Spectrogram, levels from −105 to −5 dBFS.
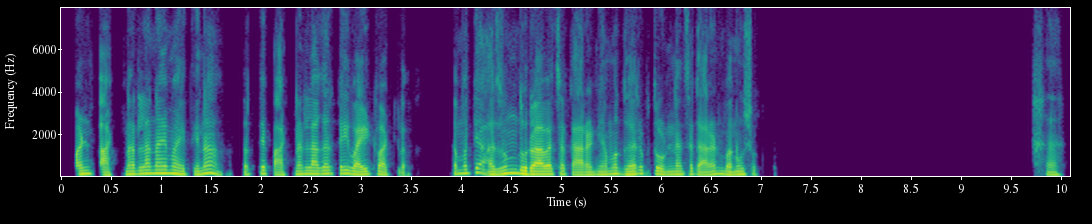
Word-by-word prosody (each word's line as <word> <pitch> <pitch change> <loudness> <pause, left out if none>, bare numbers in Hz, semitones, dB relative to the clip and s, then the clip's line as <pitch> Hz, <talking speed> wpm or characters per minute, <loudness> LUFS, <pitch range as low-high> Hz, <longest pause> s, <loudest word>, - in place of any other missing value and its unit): पण 140 +2 +2
पार्टनरला 140 +7 0
नाही 170 0 +3
माहिती 135 -6 +1
ना, 175 +5 +2 0.3
तर 125 - -4
ते 155 - 0
पार्टनरला 135 +5 -1
अगर 150 +2 0
काही 160 0 0
वाईट 130 0 +1
वाटलं, 120 -2 -3 0.5
तर - - -3
मग 170 +2 -1
ते 210 - -2
अजून 160 +1 +2
दुराव्याचं 135 -3 +4
कारण, 115 +1 0
या 125 - 0
मग 145 +2 -1
घर 130 +4 +2
तोडण्याचं 130 -1 -1
कारण 130 +3 -1
बनू 125 +1 +1
शकत. 130 - -12 2.6
हां. 110 -1 -7
135 Hz, 155 wpm, -20 LUFS, 125-150 Hz, 2.6 s, दुराव्याचं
